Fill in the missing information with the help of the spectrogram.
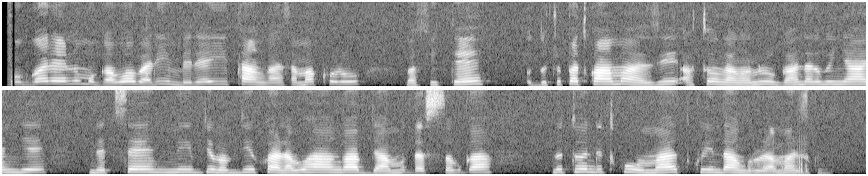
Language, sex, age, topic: Kinyarwanda, male, 18-24, government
